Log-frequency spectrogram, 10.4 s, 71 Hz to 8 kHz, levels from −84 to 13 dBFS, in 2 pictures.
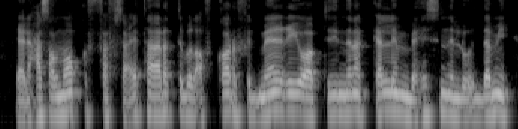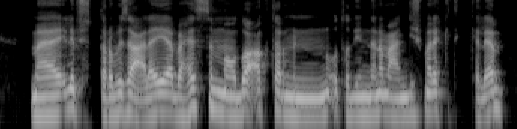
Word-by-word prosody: يعني 100 0 -2
حصل 115 +2 -1
موقف، 125 -1 -1
ففي 115 - -8
ساعتها 125 0 -1
أرتِّب 130 0 -2
الأفكار 130 +2 -2
في 120 +1 -9
دماغي 135 +3 +1
وأبتدي 120 0 +1
إن 125 0 0
أنا 130 +1 +2
أتكلّم 130 0 +1
بحيث 115 +4 -5
إن 130 -2 0
اللي 110 -1 0
قدّامي 120 +3 +1 0.4
ما 120 +1 +4
يقلبش 140 +5 0
الطرابيزة 130 +3 0
عليّا. 130 +3 +4
باحس 155 +7 -1
الموضوع 135 -2 +3
أكتر 140 -3 -2
من 120 - +2
النُقطة 115 +3 -1
دي. 120 0 -2
إن 120 0 +1
أنا 130 +2 +1
ما 125 - +1
عنديش 115 +2 -2
مَلِكِة 135 +1 -1
الكلام. 140 +6 -2
125 Hz, 190 wpm, -24 LUFS, 120-135 Hz, 0.4 s, ما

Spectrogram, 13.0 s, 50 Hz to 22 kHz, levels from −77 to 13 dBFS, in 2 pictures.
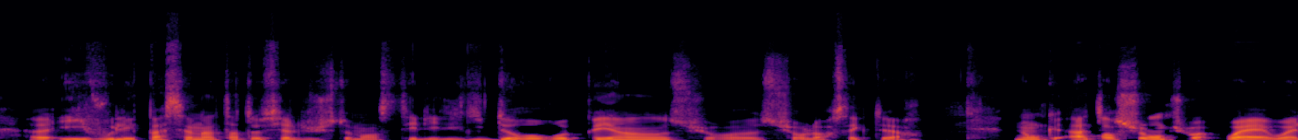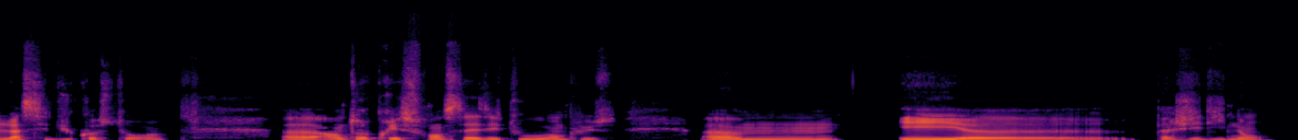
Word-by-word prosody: Heu, 100 - +2
ils 105 -3 0
voulaient 100 0 0
passer 105 0 +1
à - - +2
l'international 100 0 -1
justement. 95 -1 -6
C'étaient 95 - -6
les 95 +1 -6
leaders 115 +4 -1
européens 105 0 +2
sur, 95 -2 -8
heu, 95 0 -5
sur 90 +1 -5
leur 90 -1 -4
secteur. - - -4 0.5
Donc - - 0
attention, - - +4
tu - - -7
vois? - - 0
Ouais, 95 -3 +9
ouais, 95 0 +2
là, 105 0 +3
c'est 100 -3 -3
du 95 0 -11
costaud, 85 +1 -6
hein, 110 - -9 0.6
heu 95 0 +2
entreprise 100 0 0
française 100 +3 0
et 95 - -2
tout, 125 0 -3
en 100 - -2
plus. 95 -2 -11 0.4
Mmh, 95 -1 0 0.3
et 110 -2 +7
heu, 95 0 0 0.2
bah, 100 - -3
j'ai 95 0 -5
dit 95 +1 -10
non. 95 +5 -4
95 Hz, 190 wpm, -24 LUFS, 95-105 Hz, 0.6 s, Ouais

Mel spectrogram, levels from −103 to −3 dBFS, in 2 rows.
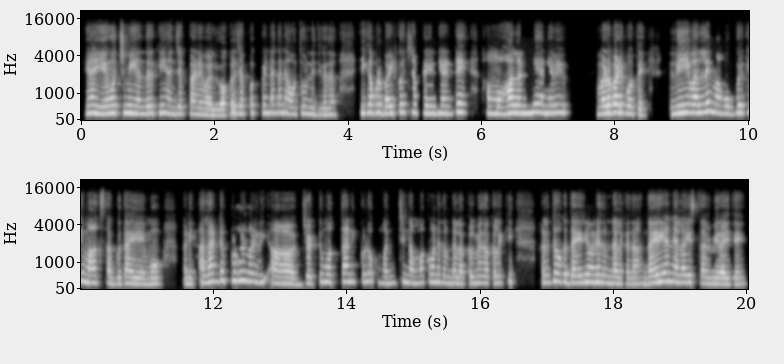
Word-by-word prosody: ఆహ్, 285 -1 +4
ఏమొచ్చు, 280 +2 +2
మీ 280 - +4
అందరికి" 270 +2 -1
అని 245 - -4
చెప్పి 250 0 -8
అనేవాళ్ళు. 215 -3 -1
ఒకళ్లు 240 +5 -3
చెప్పకపోయినా 280 +1 -4
గానీ 290 -1 -2
అవుతూ 240 +2 -6
ఉండిద్ది 230 -3 -5
కదా! 225 +1 -3 0.5
ఇకప్పుడు 295 +1 +2
బయటికొచ్చినప్పుడు 295 +1 0
ఏంటి 265 +1 -1
అంటే, 270 +5 +1 0.4
ఆ - - +2
మొహాలన్ని 280 +3 +5
అనేవి 280 +1 0 0.6
వడబడిపోతాయి. 270 -5 +5 0.5
నీ 275 +1 +5 0.2
వల్లే 295 +3 +5
మా 285 - +2
ముగ్గురికి 285 +4 -1
మార్క్స్ 260 0 0
తగ్గుతాయి 225 0 -1
ఏమో 215 +1 -2 0.4
అని. 220 0 -2 0.2
అలాంటప్పుడు 320 +4 0
కూడా 335 0 +2
మనవి 285 -3 -3 0.2
ఆహ్, 225 -2 +2 0.2
జట్టు 235 +4 -3
మొత్తానికి 285 +1 -2
కూడా 300 +1 -4
ఒక 280 - -26
మంచి 235 +4 -8
నమ్మకమనేదుండాలి. 255 -2 -3
ఒకళ్ళ 230 +1 -5
మీద 245 - -5
ఒకళ్ళకి, 240 +4 -6 0.4
ఆళ్ళతో 265 +4 -2
ఒక 285 - +1
ధైర్యమనేదుండాలి 260 -3 +1
కదా! 215 0 -3 0.2
ధైర్యాన్ని 290 +3 +4
ఎలా 265 0 +1
ఇస్తారు 235 -4 -5
మీరైతే? 210 0 0
265 Hz, 150 wpm, -22 LUFS, 235-285 Hz, 0.6 s, మొహాలన్ని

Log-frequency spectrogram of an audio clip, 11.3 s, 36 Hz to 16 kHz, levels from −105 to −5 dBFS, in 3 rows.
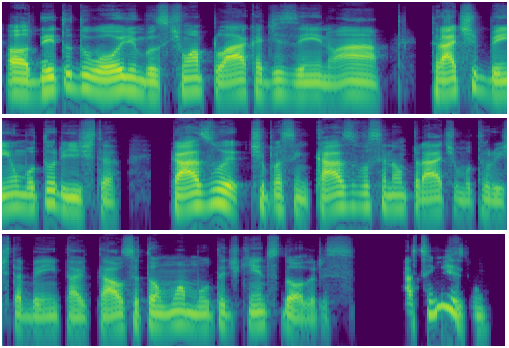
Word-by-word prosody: ó, 115 -1 +7
dentro 135 +9 +1
do 145 -2 0
ônibus 120 -4 +3
tinha 125 - -5
uma 130 - +2
placa 115 +1 +3
dizendo 100 -3 -4
“ah, 105 -1 +2 0.3
trate - - +5
bem 115 0 0
o 130 - -3
motorista”. 110 - -3 0.3
Caso 145 +2 +6
e - - +2
tipo - - -7
assim, 110 -4 -5
caso 130 +6 +2
você 130 0 -7
não 120 0 -5
trate 100 -2 -1
o - - -12
motorista 90 +1 -8
bem 90 +1 -8
e - - -13
tal, 85 0 -5
e - - -9
tal, - - 0
você - - -7
toma 105 -2 -2
uma 120 +1 -2
multa 105 +1 -6
de - - -15
$500. 115 0 -7 0.4
Assim 205 - -4
mesmo. 210 - -3
110 Hz, 190 wpm, -24 LUFS, 100-130 Hz, 0.4 s, ó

